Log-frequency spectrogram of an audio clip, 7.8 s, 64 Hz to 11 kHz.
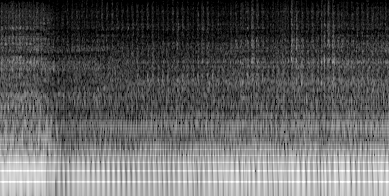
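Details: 1998 Gehl 4625 skid steer, 4-cylinder diesel with self-rebuilt injection pump, new injectors, filters and fuel tank, glow plugs heated: catches after cranking into steady even low chug with regular firing; runs clean.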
